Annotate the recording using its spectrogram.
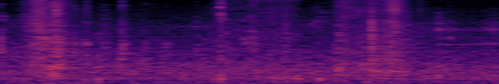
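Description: Faint handling noise from working on a car's heater blower motor: a soft rustle just after the start, then a few light clicks and taps.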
